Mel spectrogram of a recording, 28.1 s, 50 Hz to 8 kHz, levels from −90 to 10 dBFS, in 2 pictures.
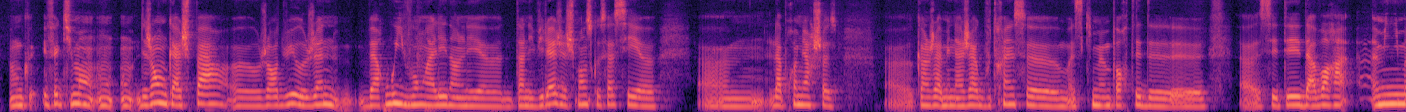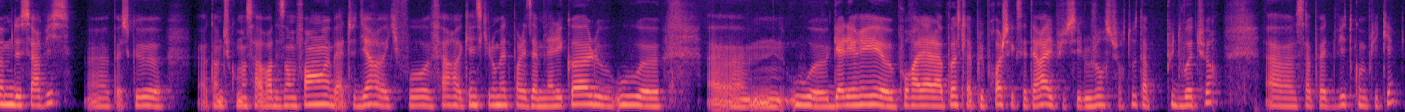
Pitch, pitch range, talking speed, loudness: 175 Hz, 165-185 Hz, 230 wpm, -20 LUFS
